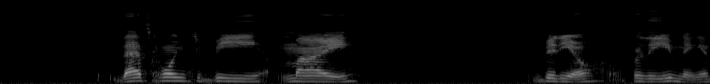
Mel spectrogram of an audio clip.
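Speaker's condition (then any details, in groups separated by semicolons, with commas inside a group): Cerebral palsy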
